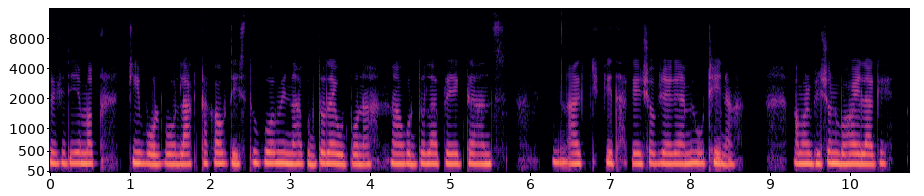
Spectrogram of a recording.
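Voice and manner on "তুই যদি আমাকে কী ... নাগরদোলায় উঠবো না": normal talking voice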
